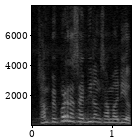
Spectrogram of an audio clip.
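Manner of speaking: normal talking voice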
